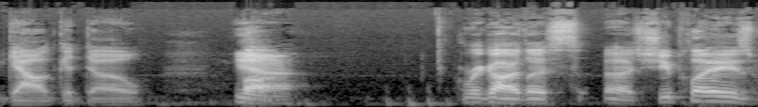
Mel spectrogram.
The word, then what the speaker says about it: Gal Gadot: by everybody pronounce like gal gadot but she's really not french it's gal gadot right no it's it's it's i think it's something like gal gadot yeah well the t is pronounced yeah but it's not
